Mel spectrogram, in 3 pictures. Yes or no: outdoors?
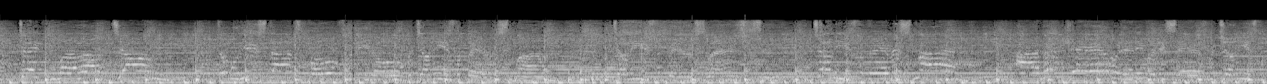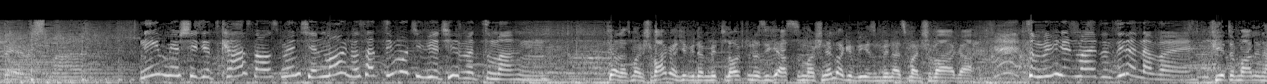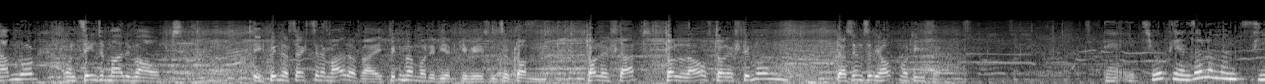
yes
